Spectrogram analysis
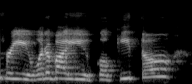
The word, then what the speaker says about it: Coquito: Coquito? Or am I saying this what? Pitorro? Am I saying it right? Yep, you're saying them right.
